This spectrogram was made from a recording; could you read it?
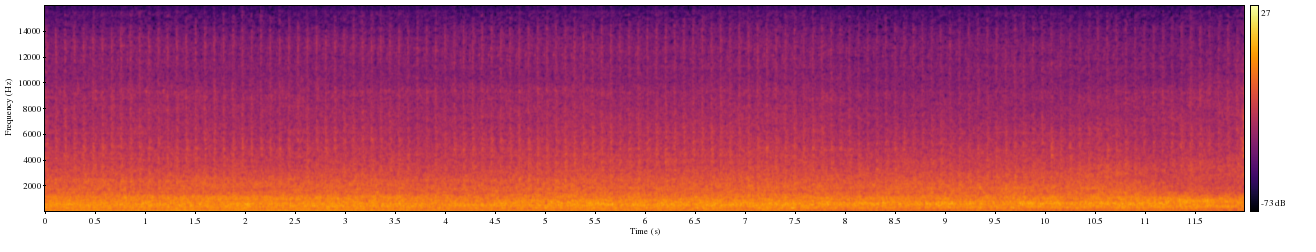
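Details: Dodge Ram 5.7 Hemi V8 at idle: fast sharp ticking at engine speed over steady idle, owner says worse than a Hemi tick; cause undiagnosed.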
